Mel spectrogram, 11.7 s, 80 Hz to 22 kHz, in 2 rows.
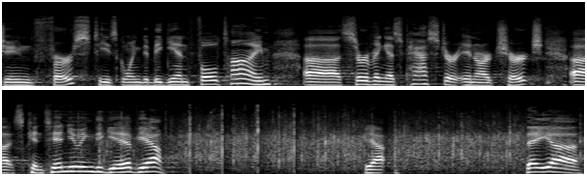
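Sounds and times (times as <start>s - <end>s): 
speech: 0.0s - 8.0s, 9.4s - 10.0s, 11.1s - 11.6s
church audience clapping: 6.3s - 11.6s.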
